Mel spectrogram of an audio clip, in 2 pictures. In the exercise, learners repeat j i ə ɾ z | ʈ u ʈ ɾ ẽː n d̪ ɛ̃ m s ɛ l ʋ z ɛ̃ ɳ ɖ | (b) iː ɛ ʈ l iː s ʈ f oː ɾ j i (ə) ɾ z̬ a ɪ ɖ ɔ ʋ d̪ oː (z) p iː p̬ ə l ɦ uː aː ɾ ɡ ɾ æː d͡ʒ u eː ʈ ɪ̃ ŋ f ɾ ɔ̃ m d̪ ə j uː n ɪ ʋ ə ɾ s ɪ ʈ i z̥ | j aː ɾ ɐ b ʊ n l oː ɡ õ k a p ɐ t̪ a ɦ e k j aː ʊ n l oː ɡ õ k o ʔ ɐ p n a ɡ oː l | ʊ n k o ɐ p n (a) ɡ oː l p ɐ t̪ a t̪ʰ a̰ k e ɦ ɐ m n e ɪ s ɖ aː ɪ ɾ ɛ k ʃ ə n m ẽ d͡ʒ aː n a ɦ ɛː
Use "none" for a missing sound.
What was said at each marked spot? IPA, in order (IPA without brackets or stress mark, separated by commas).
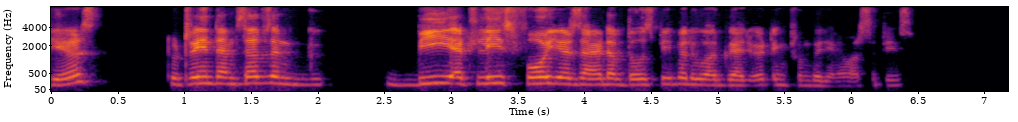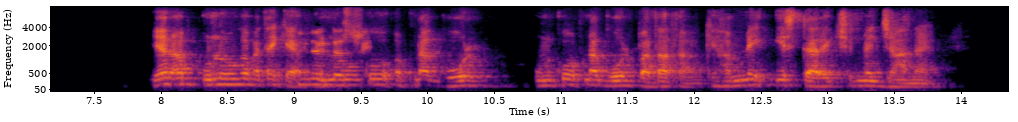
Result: b, ə, z, a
